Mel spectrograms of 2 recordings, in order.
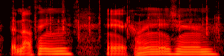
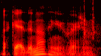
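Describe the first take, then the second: First: Slow, much higher American read of "The nothing equation"; American accent. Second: Said in the usual way. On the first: Shown as a demonstration. Testing the title in a generic American accent. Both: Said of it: "Sounds good in American".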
